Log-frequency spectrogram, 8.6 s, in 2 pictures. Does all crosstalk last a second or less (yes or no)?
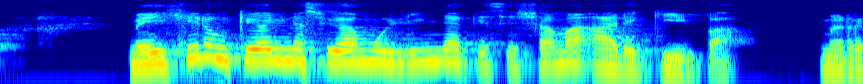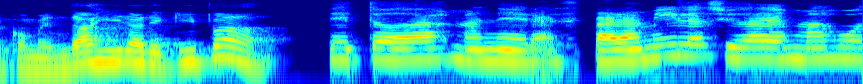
yes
